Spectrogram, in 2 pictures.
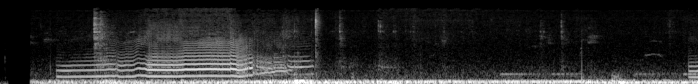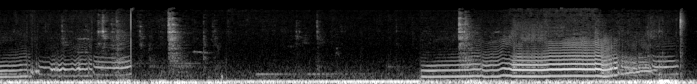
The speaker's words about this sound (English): And now, the final step in the relaxation process, listen to an echidna snore.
